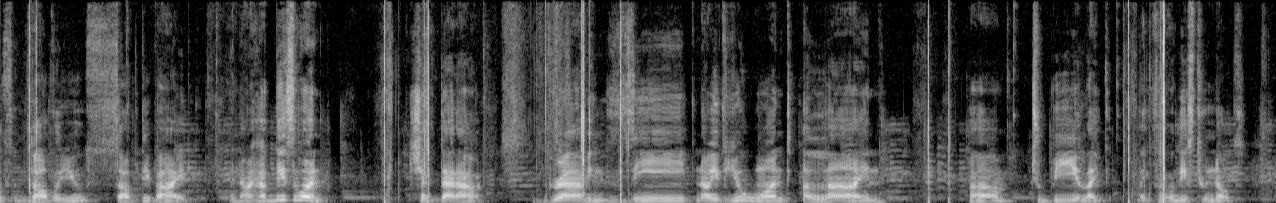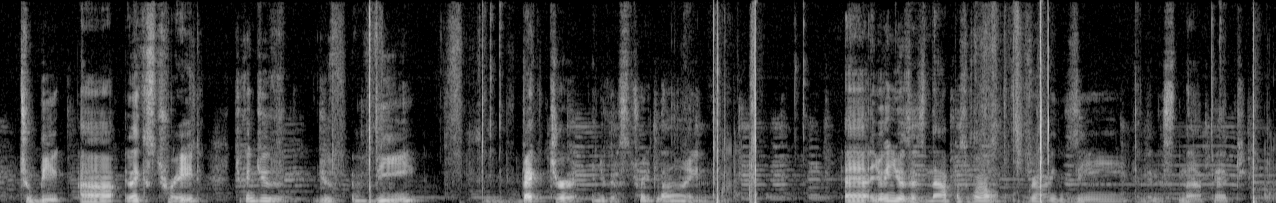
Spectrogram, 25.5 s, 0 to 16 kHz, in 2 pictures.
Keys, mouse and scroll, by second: 0.3 w, 2.0 right click, 2.6 scroll up 1, 3.1 scroll up 2, 3.9 shift+middle click, 5.4 g, 5.8 x, 6.2 z, 10.0 click, 11.0 right click, 11.4 shift+right click, 19.4-19.9 scroll up 2, 20.0 shift+middle click, 20.7 right click, 22.8 g, 23.1 z, 24.8 click, 25.4 shift+middle click.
